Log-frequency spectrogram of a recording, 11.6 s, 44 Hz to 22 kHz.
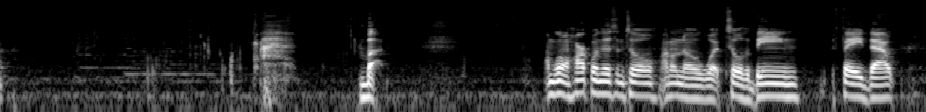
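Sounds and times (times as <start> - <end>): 
person sipping and slurping a drink: 0.9 - 4.5
wet mouth clicks: 1.0 - 4.5
speech: 4.5 - 4.9, 6.8 - 11.3.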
